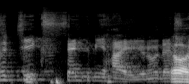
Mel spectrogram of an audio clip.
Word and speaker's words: Csikszentmihalyi: You can pronounce it. Cheeks sent me high.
